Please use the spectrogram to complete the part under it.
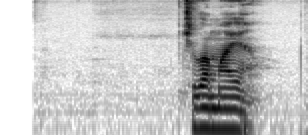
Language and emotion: Russian, neutral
